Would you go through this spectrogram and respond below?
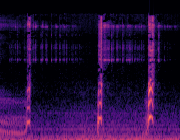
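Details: Chihuahua puppy giving three brief, high yipping barks spaced about one to one and a half seconds apart, with a faint falling tonal whine at the start and a steady background hum.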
